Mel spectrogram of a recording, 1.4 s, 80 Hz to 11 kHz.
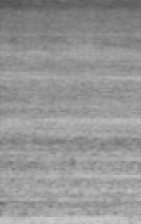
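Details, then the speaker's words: Household water pump running with well water supply, temperature sensor taped to the pump body reading 46 °C: steady, even motor hum with constant water rush, no rattles, squeals or surging; running normally. "Nah, seperti ini. Ya, ini kondisi pompa air sedang menyala."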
